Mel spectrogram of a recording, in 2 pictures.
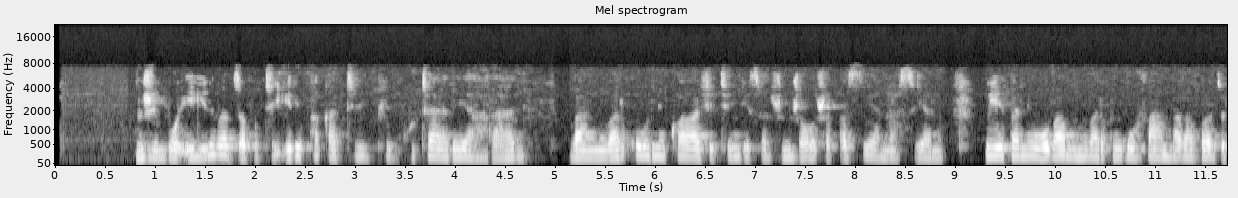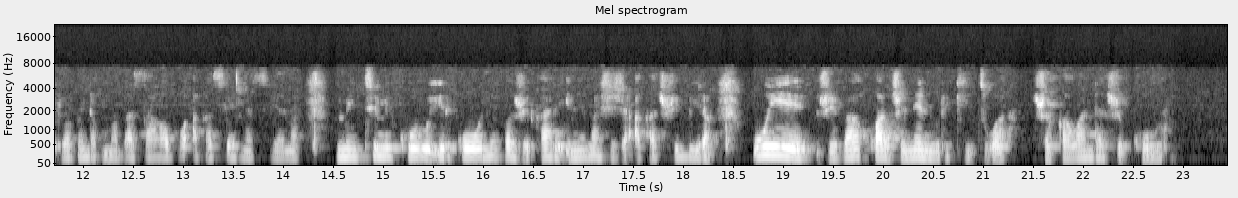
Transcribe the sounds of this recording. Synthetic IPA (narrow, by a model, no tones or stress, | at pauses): nʐimbo̞ʔijiːno̞ratid͡zakutʰiʔiɾipakatʰipʰe̞ɡʱutʰare̞ɦaɾaːre | ʋameʋaɾikuo̞ne̞kwaʋat͡ʃitʰe̞ŋɡe̞saʐinʐawo̞ʐaka̰sijanasijaːnauje̞pane̞wo̞ʋamweʋaɾikuŋɡo̞fambaʋarikuratid͡zakutiʋakue̞ndakumaɓasaːʋo̞ʔakasijanasijanamitʰimikʰuɾuiɾikuone̞kwaʐe̞kaɾe̞ʔine̞maʃiʒa̰ʔakaʂiɓiɾauje̞ʐiʋakwaʐine̞n̤urikʰid͡zwa | ʐ̥akawandaʐikʰuːru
